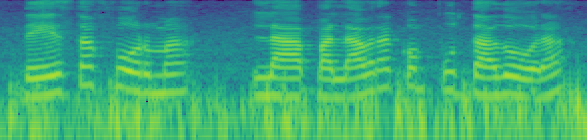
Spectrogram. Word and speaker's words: computadora: De esta forma, la palabra computadora, la sílaba tónica, ¿cuál sería? Computadora. Muy bien, es una palabra grave.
